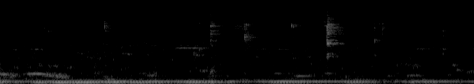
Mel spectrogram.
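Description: Tortilla chips crunching as nachos are chewed: irregular sharp crackles and clicks, several a second, over a steady low hum.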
